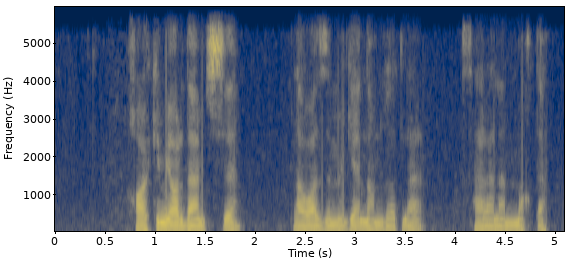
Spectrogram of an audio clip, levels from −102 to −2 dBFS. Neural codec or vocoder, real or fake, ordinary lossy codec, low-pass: none; real; Opus, 24 kbps; 5.4 kHz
